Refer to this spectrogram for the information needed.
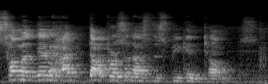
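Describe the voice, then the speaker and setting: The voice is loud, with audible room echo. Noticeable background noise sits behind it. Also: man. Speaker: pastor. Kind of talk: sermon. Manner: animated.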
